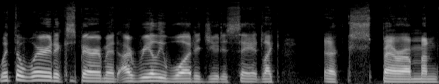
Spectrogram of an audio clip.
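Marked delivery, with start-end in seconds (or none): 3.2-4.4 dropped, low robotic cyborg voice. Showing how another reader should have said the word: Cybermen voice. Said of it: "No, Cybermen".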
